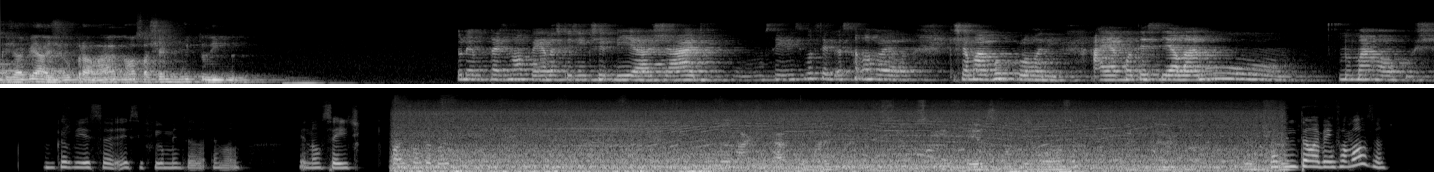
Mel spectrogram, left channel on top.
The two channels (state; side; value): different; both; correlation -0.01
